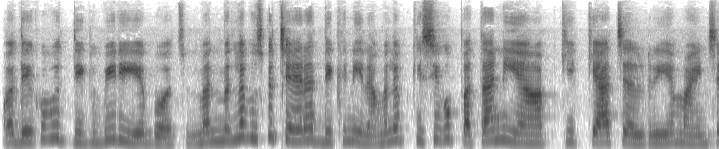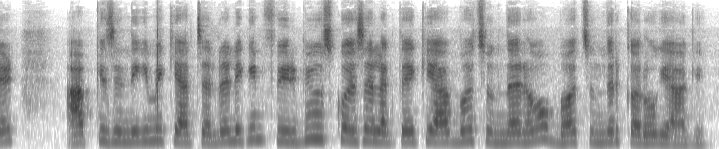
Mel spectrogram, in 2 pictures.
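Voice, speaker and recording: A woman's voice: fairly high pitch, quick pace. A woman giving a casual, encouraging intuitive reading to her viewers, chatty and repeating phrases for emphasis. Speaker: intuitive card reader.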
